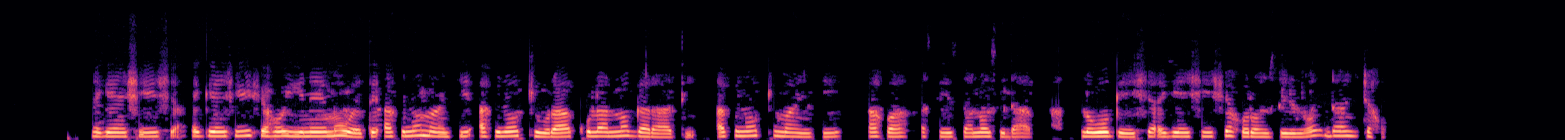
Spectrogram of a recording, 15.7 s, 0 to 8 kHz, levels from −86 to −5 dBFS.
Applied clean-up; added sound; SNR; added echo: none; none; none; none.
